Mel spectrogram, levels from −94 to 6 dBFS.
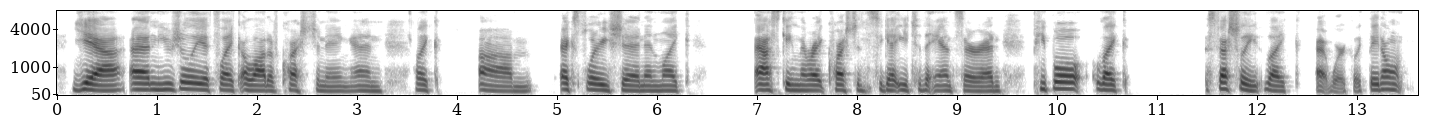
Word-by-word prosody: Yeah, 190 Hz, -2 st, +6 dB
and 210 Hz, -1 st, +5 dB
usually, 215 Hz, 0 st, +2 dB
it's, 195 Hz, +1 st, -3 dB
like, 190 Hz, -3 st, 0 dB
a 200 Hz, -, 0 dB
lot 180 Hz, -1 st, +4 dB
of 165 Hz, -2 st, -6 dB
questioning 160 Hz, -4 st, -5 dB
and, 165 Hz, -2 st, -7 dB, 0.3 s
like, 195 Hz, -4 st, -6 dB, 0.4 s
um, 160 Hz, -4 st, -3 dB, 0.3 s
exploration 190 Hz, -4 st, 0 dB
and, 170 Hz, 0 st, -4 dB
like, 175 Hz, -2 st, -5 dB, 0.6 s
asking 195 Hz, -1 st, +2 dB
the 185 Hz, -, -2 dB
right 185 Hz, -1 st, +2 dB
questions 190 Hz, -3 st, 0 dB
to 205 Hz, -, -8 dB
get 190 Hz, -1 st, 0 dB
you 190 Hz, -, -2 dB
to 195 Hz, -, -12 dB
the 190 Hz, -, -5 dB
answer, 175 Hz, -1 st, -4 dB
and 160 Hz, 0 st, -2 dB, 0.3 s
people, 235 Hz, 0 st, +3 dB
like 195 Hz, -4 st, +2 dB, 0.8 s
especially, 215 Hz, -6 st, +2 dB
like, 165 Hz, -4 st, -1 dB, 0.2 s
at -, -, -2 dB
work, -, -, -11 dB
like, -, -, -11 dB
they 200 Hz, -, 0 dB
don't 210 Hz, -2 st, -1 dB
185 Hz, 155 wpm, -26 LUFS, 170-205 Hz, 0.8 s, Yeah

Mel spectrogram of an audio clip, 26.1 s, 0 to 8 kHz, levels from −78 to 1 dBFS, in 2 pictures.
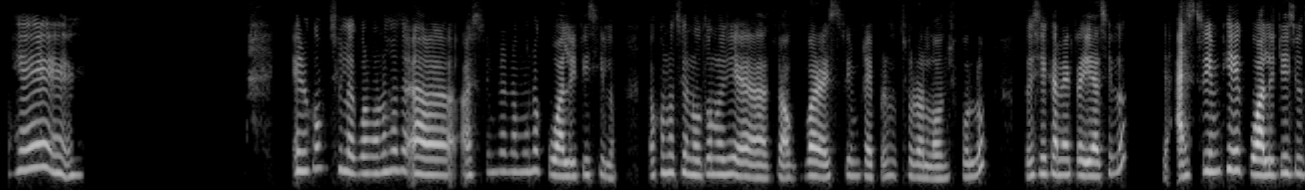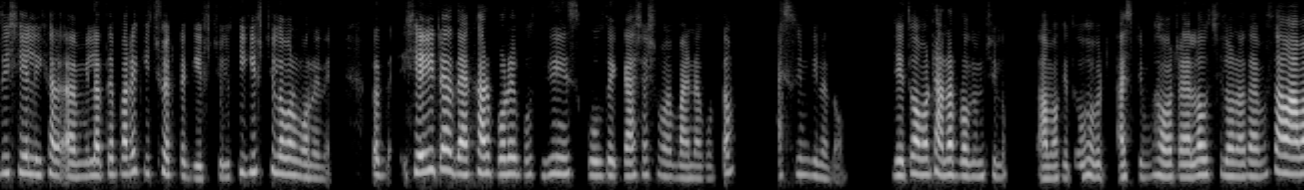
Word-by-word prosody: হ্যাঁ। 315 Hz, -, +2 dB, 2.2 s
এরকম 305 Hz, +3 st, -1 dB
ছিল 320 Hz, -2 st, -5 dB
একবার 265 Hz, 0 st, -3 dB
মনে 280 Hz, +2 st, -3 dB
হয়। 315 Hz, 0 st, -4 dB
যে -, -, -3 dB
আ -, -, +6 dB, 0.4 s
আইসক্রিমটা 285 Hz, +5 st, -8 dB
নাম 290 Hz, -, -7 dB
মনে 295 Hz, +1 st, -6 dB
হয় 310 Hz, -, -8 dB
কোয়ালিটি 225 Hz, 0 st, +1 dB
ছিল। 225 Hz, -5 st, -8 dB, 0.4 s
তখন 240 Hz, +4 st, -6 dB
হচ্ছে 280 Hz, 0 st, -3 dB
নতুন 255 Hz, +2 st, -3 dB
ওইযে 250 Hz, 0 st, -1 dB, 0.2 s
আ -, -, +3 dB, 0.2 s
চকবার 200 Hz, +3 st, +1 dB
আইসক্রিম 230 Hz, +1 st, -8 dB
টাইপের 210 Hz, 0 st, -4 dB
হচ্ছে 225 Hz, +1 st, -18 dB
ওরা 205 Hz, -1 st, -1 dB
launch 185 Hz, +2 st, -3 dB
করলো। 215 Hz, +6 st, -3 dB, 0.4 s
তো -, -, -26 dB
সেখানে 255 Hz, -1 st, +1 dB
একটা 240 Hz, -1 st, -2 dB
ইয়া 225 Hz, -1 st, +5 dB
ছিল। 270 Hz, +4 st, -9 dB, 0.4 s
যে -, -, -10 dB
আইসিইক্রিম 290 Hz, +7 st, +1 dB
খেয়ে 320 Hz, -2 st, +3 dB
কোয়ালিটি 240 Hz, +2 st, +6 dB
যদি 260 Hz, +1 st, -4 dB
সে 275 Hz, -, 0 dB
লিখা 245 Hz, +2 st, +1 dB, 0.2 s
আ -, -, +4 dB
মিলাতে 230 Hz, +2 st, +2 dB
পারে 255 Hz, +3 st, +5 dB
কিছু 265 Hz, +3 st, -10 dB
একটা 235 Hz, -2 st, -6 dB
গিফট 190 Hz, 0 st, -4 dB
ছিল। 205 Hz, -1 st, -7 dB
কী 285 Hz, -, -1 dB
গিফট 290 Hz, 0 st, -1 dB
ছিল? 295 Hz, -4 st, -1 dB
আমার 250 Hz, -1 st, +3 dB
মনে 200 Hz, -2 st, -2 dB
নেই। -, -, -17 dB, 0.4 s
তো -, -, -2 dB, 0.4 s
সেইটা 315 Hz, +3 st, +7 dB, 0.2 s
দেখার 265 Hz, +2 st, +7 dB
পরে 250 Hz, +1 st, +3 dB
প্রতিদিন 245 Hz, +2 st, -6 dB, 0.2 s
স্কুল 230 Hz, -1 st, -4 dB
থেকে 225 Hz, -1 st, -2 dB
আসার 240 Hz, 0 st, -7 dB
সময় 220 Hz, -3 st, -6 dB
বায়না 190 Hz, 0 st, 0 dB
করতাম। 215 Hz, +9 st, -4 dB, 0.5 s
"আইসিইক্রিম 250 Hz, -1 st, -9 dB
কিনে 200 Hz, -4 st, -6 dB
দাও।" -, -, -18 dB, 0.5 s
যেহেতু 235 Hz, +3 st, 0 dB
আমার 245 Hz, 0 st, +4 dB
ঠান্ডার 240 Hz, 0 st, +6 dB
প্রবলেম 220 Hz, -1 st, -1 dB
ছিল, 225 Hz, -4 st, -9 dB, 0.4 s
আমাকে 190 Hz, +1 st, -2 dB
তো -, -, -26 dB
ওভাবে 215 Hz, -3 st, -1 dB, 0.2 s
আইসক্রিম 210 Hz, 0 st, -3 dB
খাওয়াটা 210 Hz, -2 st, +1 dB
অ্যালাউ 235 Hz, +4 st, +4 dB
ছিল 235 Hz, -3 st, -5 dB
না। -, -, +1 dB
তো -, -, -6 dB
আমি 215 Hz, -, -4 dB
বলছি, 290 Hz, +3 st, -1 dB
"আমা 265 Hz, -, +11 dB
240 Hz, 190 wpm, -24 LUFS, 220-270 Hz, 2.2 s, আমা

